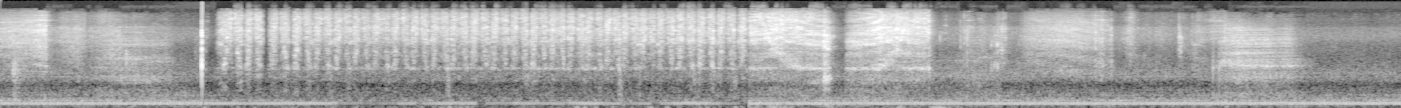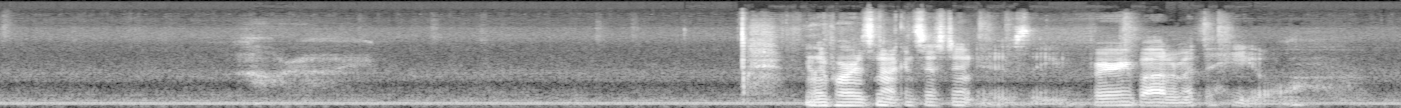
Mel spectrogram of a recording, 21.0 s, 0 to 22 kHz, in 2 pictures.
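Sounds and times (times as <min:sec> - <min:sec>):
steady low hum: 0:00.0 - 0:21.0
knife scraping on whetstone: 0:01.6 - 0:07.1.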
